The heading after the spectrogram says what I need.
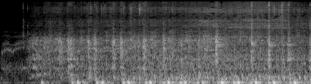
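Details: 1963 Honda CB77 305 Super Hawk twin, being started on choke. Uneven popping firings, a few per second, build and fade without settling into an idle.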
